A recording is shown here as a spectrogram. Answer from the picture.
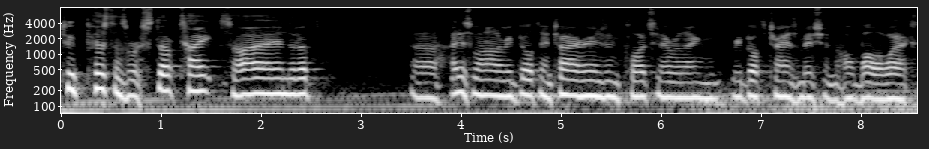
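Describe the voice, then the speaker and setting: A man talks at a fairly quick pace with a fairly high pitch and ordinary pitch variation. His tone is dark and mellow, and somewhat breathy. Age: 60s. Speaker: tractor collector and mechanic. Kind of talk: casual tutorial walkthrough. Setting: shop.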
